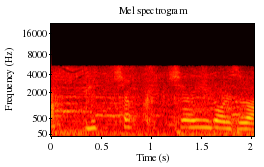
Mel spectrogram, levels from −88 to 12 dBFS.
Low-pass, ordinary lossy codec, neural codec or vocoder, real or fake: 5.4 kHz; none; codec, 16 kHz in and 24 kHz out, 2.2 kbps, FireRedTTS-2 codec; fake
